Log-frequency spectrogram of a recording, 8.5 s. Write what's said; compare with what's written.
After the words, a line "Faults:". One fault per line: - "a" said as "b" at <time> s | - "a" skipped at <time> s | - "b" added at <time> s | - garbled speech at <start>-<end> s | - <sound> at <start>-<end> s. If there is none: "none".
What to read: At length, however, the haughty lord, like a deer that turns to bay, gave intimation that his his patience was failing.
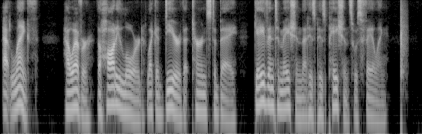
At length, however, the haughty lord, like a deer that turns to bay, gave intimation that his his patience was failing.
Faults:
- tap at 8.0-8.2 s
